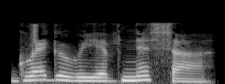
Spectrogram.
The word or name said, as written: Gregory of Nyssa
